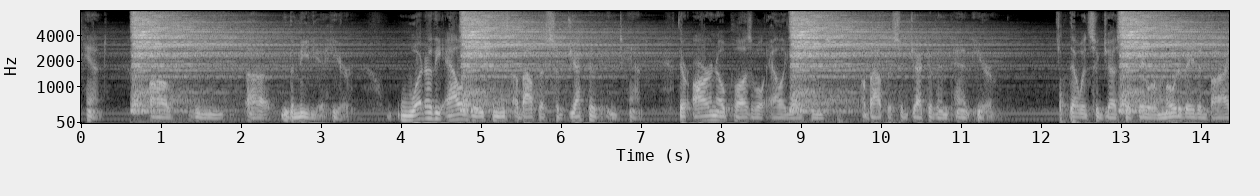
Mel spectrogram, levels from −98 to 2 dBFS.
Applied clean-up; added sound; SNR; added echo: none; Crash cymbal; -4 dB; none.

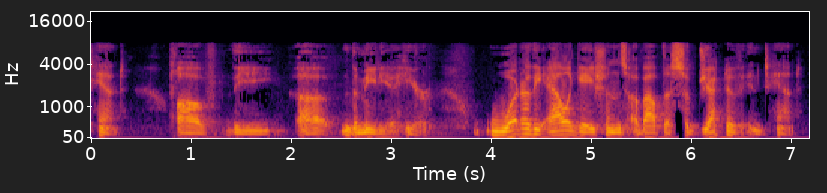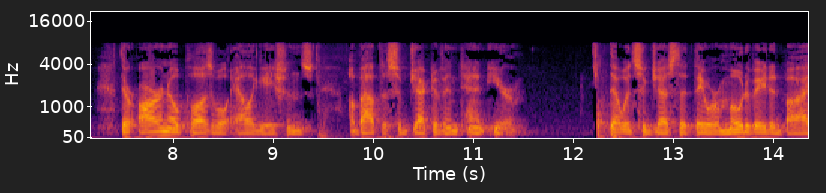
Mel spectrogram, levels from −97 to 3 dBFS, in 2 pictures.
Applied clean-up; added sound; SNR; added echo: none; none; none; none.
